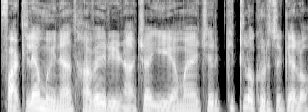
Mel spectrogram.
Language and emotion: Goan Konkani, neutral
